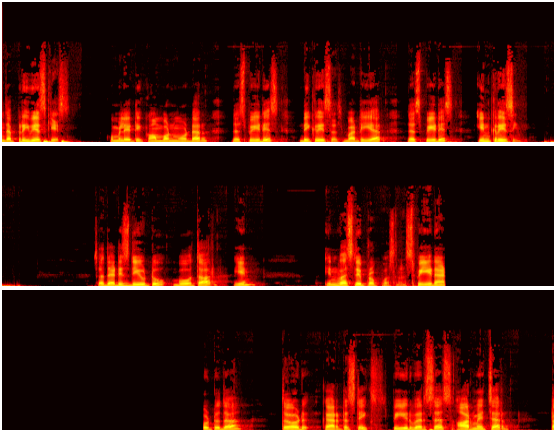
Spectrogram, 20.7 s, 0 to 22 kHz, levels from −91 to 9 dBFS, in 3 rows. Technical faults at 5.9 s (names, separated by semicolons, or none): none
